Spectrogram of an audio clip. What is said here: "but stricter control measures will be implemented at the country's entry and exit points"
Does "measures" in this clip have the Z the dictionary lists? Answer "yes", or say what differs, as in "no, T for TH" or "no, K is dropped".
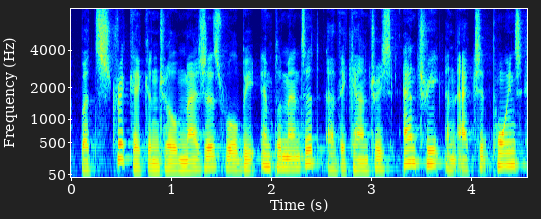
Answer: yes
